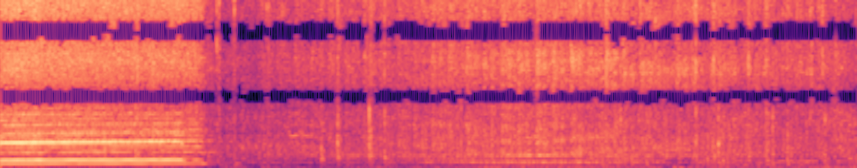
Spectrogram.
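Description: Miniature steam locomotive's whistle blowing one steady blast of several notes together for about a second and a half, then cutting off. The rest is the quieter rumble of the miniature train running along the track.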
